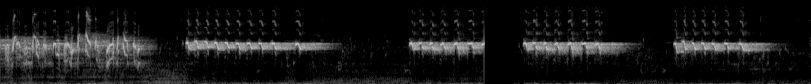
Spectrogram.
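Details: Calling a rival, a sooty-headed bulbul opens with a scratchy jumble of notes, then gives four buzzy trilled bursts, each about a second long with silences between.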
